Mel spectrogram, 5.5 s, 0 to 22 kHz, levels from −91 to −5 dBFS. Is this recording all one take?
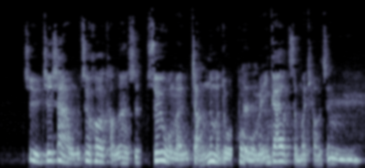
no; 2 cuts; at 2.1 s, 3.5 s

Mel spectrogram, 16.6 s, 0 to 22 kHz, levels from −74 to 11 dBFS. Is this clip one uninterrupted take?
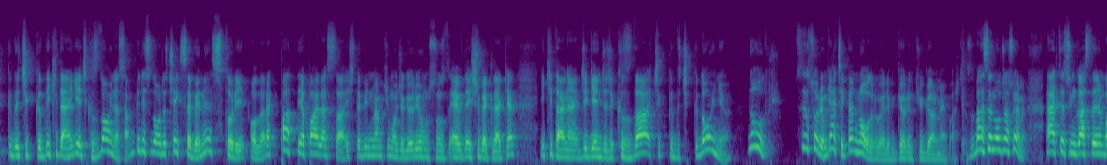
yes; 0 cuts

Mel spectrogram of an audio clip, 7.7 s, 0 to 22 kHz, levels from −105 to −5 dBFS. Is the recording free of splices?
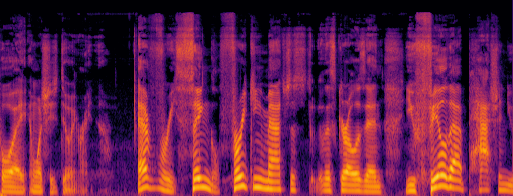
yes; 0 cuts

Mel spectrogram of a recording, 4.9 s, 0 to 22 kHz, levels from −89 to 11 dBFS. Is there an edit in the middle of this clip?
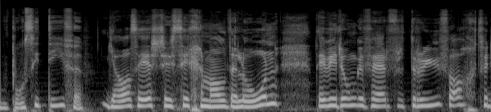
yes; 1 cut; at 0.9 s

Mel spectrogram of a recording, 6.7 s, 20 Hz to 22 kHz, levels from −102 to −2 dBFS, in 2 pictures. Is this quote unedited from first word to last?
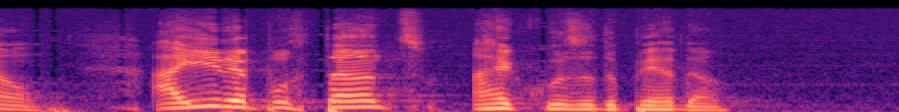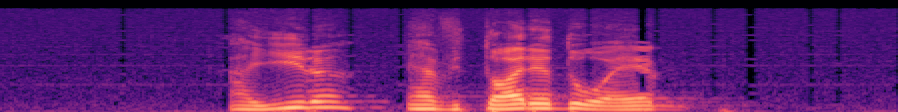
no; 2 cuts; at 1.7 s, 4.8 s

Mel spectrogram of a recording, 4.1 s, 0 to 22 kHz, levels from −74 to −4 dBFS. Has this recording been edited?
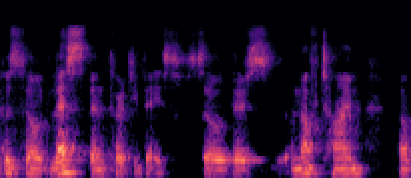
yes; 1 cut; at 2.9 s

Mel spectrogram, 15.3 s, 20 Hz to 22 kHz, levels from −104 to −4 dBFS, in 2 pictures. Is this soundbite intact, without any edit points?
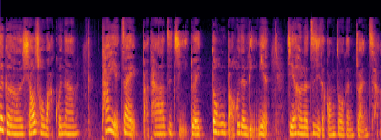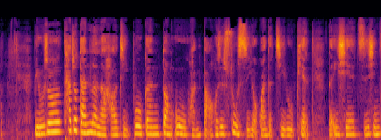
yes; 0 cuts

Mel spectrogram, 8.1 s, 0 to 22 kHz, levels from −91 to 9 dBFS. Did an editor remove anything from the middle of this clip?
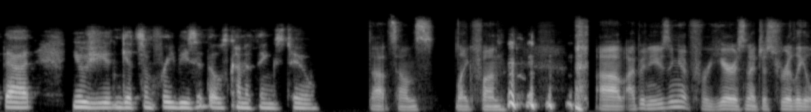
yes; 2 cuts; at 3.5 s, 5.9 s

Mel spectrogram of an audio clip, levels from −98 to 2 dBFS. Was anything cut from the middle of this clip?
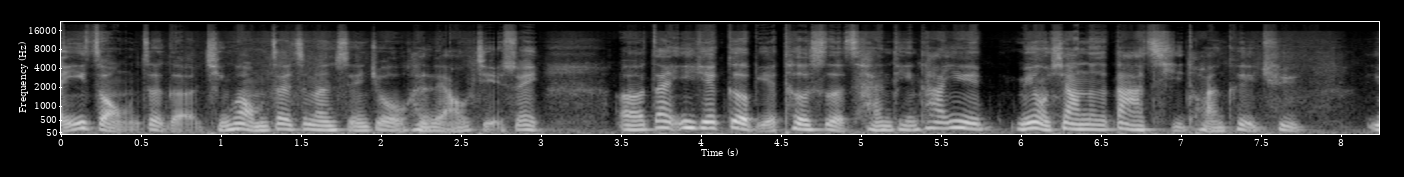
no; 0 cuts

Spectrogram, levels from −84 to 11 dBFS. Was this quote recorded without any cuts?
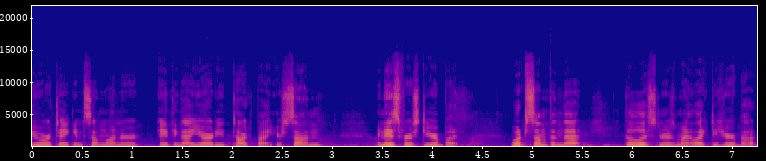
no; 1 cut; at 1.5 s

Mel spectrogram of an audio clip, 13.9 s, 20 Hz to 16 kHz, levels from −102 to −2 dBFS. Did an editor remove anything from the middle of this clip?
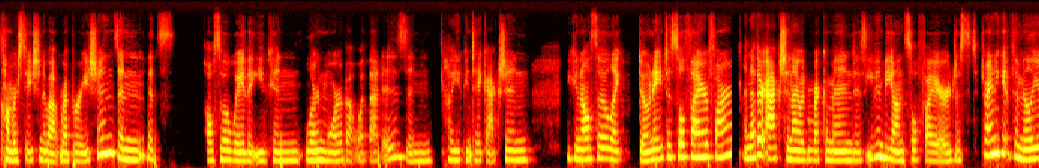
yes; 2 cuts; at 2.0 s, 9.8 s

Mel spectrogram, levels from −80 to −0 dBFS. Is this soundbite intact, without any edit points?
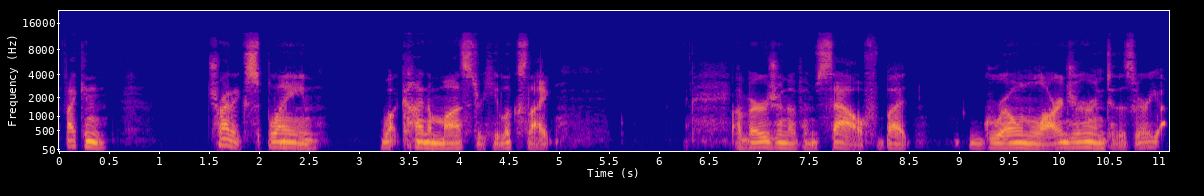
no; 1 cut; at 6.7 s

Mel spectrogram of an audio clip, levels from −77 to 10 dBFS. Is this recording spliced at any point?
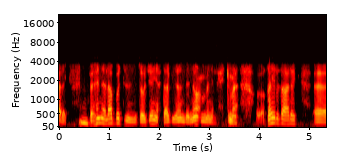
no; 0 cuts

